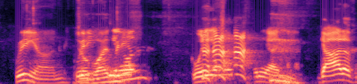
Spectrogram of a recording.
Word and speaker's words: Gwydion: Gwydin? Gwydion.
